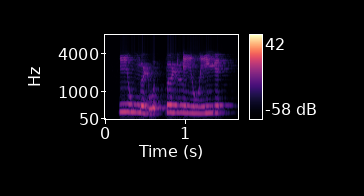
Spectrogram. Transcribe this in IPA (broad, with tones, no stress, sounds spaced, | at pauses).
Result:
iː˧ w ŋ ɵ˨˩ ɥ w ʊ˧ k̚ p ɵ˧ ɥ l iː˧ w iː˥ j ɪ˥ k̚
